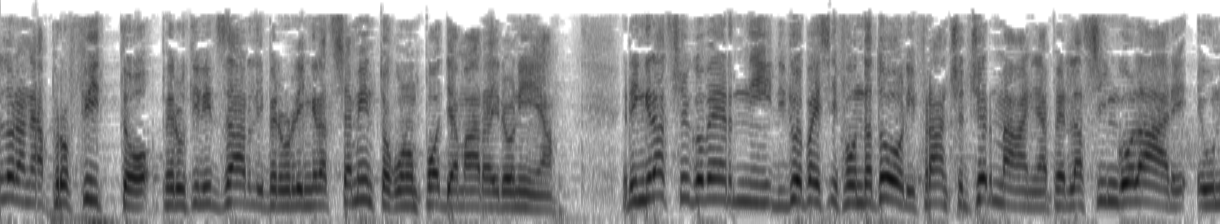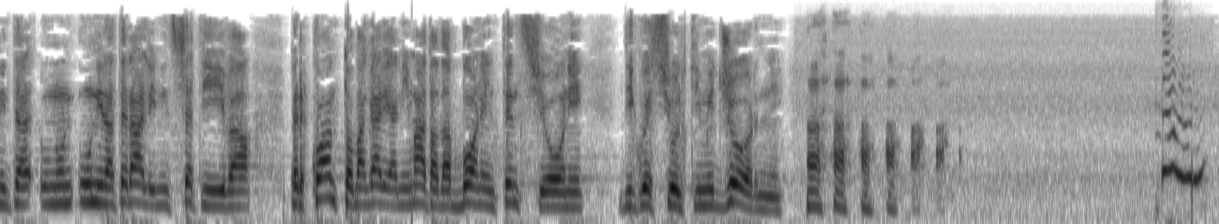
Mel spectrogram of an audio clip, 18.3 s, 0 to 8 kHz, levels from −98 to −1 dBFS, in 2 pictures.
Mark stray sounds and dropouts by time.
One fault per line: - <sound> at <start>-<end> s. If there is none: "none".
- laugh at 15.2-16.4 s
- laugh at 17.8-18.2 s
